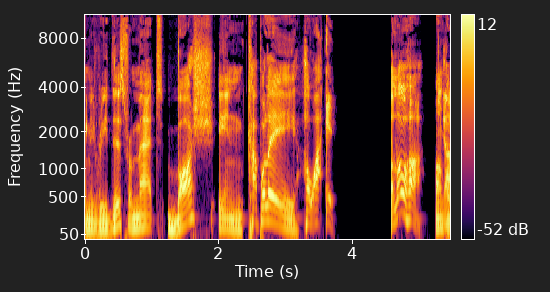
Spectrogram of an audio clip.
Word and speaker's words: Bosch: Matthew Bosch, pronounced Bosch.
